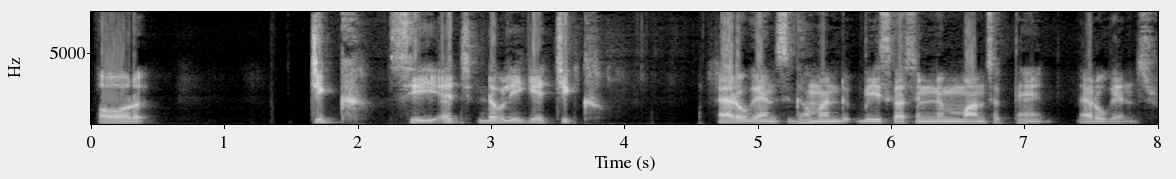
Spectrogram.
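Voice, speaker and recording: A man with an Indian English accent teaching English vocabulary in Hindi, explaining each word and reading English sentences slowly and carefully. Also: medium pitch, a bit bright. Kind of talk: newspaper reading lesson.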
